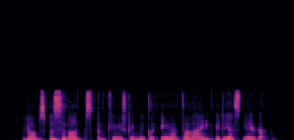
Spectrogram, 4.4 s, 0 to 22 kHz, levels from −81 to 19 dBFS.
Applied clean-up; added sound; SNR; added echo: neural mask model DeepFilterNet 3.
